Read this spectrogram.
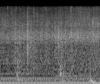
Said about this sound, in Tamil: இந்த இஞ்சியும் உள்ளியும் ஓரளவு வதங்கணும், நல்ல வாசம் வர மாதிரி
